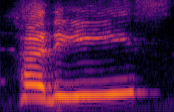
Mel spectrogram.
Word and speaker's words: Huttese: And apparently the little girl in the ship, in the commercial airliner, said something in Huttese. Is that how you say it? Huttese. Yeah, Huttese. I think she said like incredible or something like that when she saw him outside.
